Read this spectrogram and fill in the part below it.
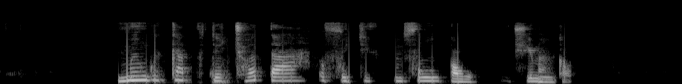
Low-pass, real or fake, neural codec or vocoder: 7.2 kHz; real; none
